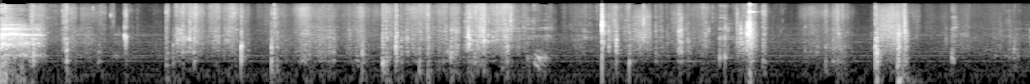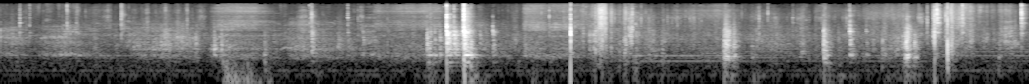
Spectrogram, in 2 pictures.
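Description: Rummaging through plastic storage drawers and cardboard boxes: scattered clicks, knocks, rustling and light clinks of items being moved and handled, with a louder cluster of knocks a little past the middle.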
